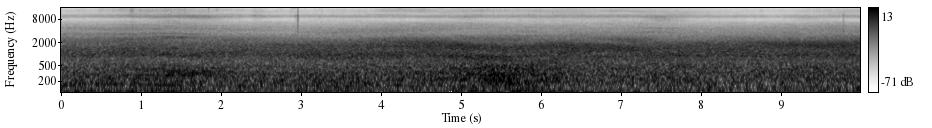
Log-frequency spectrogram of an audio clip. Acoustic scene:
street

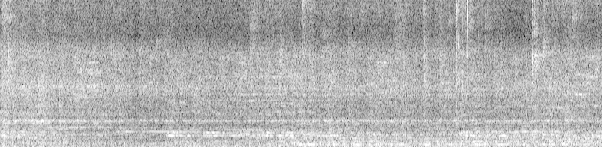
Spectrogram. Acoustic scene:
cafe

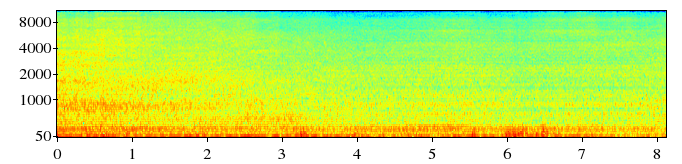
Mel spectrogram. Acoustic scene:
street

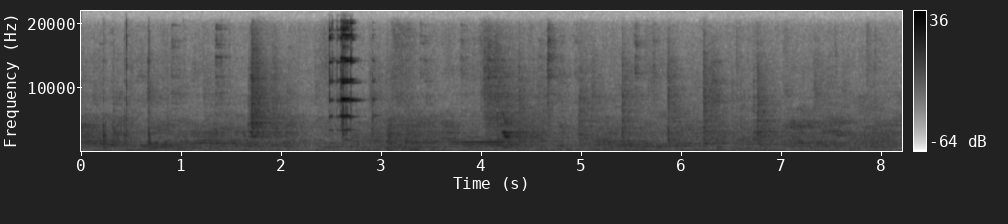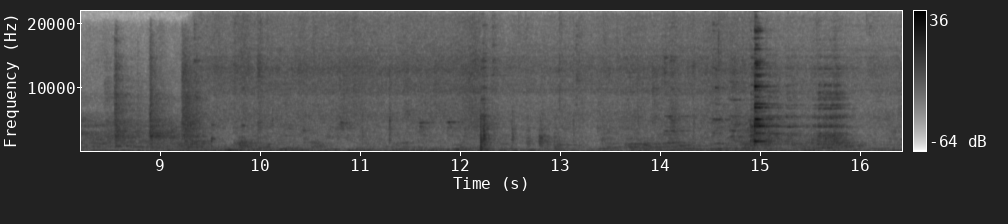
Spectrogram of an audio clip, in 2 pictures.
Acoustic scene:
restaurant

